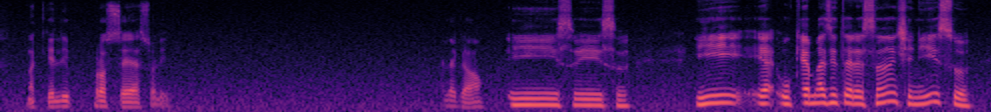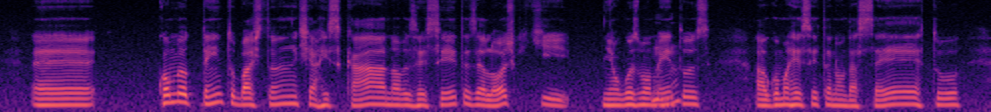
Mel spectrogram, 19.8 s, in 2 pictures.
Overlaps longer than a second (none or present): none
